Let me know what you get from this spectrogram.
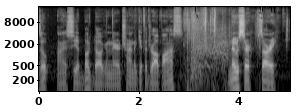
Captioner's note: boom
